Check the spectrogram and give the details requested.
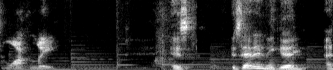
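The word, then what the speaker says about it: Lochlea: So after flipping through the 2023 Malt Whiskey Yearbook, apparently I've been pronouncing this wrong. It's Loch Lee.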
